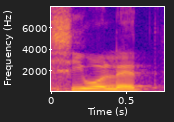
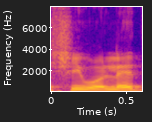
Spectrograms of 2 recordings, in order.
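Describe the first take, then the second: First: The word begins with an s sound. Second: The word begins with a sh sound. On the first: The speaker belongs to Ephraim. The speaker calls it wrong. "ellos no podían pronunciar correctamente Shibolet" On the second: The speaker belongs to Gilead. The speaker calls it right. "Shibolet viene, de una letra, la letra Shi en hebreo"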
